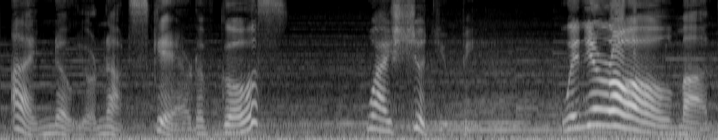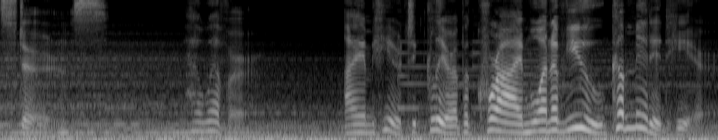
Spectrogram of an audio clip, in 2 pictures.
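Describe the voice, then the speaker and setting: Loud music plays in the background. Over it, someone uses a put-on character voice at a very slow pace. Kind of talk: spooky party-game hosting. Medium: solo performance. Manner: playful, theatrical.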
